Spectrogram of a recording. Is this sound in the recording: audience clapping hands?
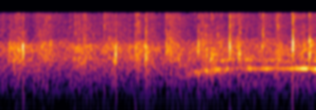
yes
